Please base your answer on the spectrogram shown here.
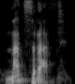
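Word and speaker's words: נצרת: Temos a zade é pronunciada com T, com Z. Z, dizemos em hebreu para Nazaré, Natrat. Não se trata de Nazer, mas Natrat.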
